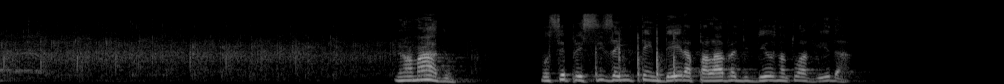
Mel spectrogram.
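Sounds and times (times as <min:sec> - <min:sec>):
audience applauding: 0:00.0 - 0:04.5
speech: 0:04.0 - 0:04.6, 0:05.4 - 0:08.6.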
